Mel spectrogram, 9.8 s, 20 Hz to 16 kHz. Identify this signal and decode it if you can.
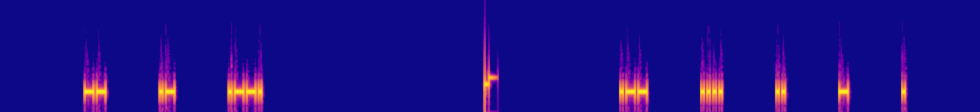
Morse code, heard as a keyed tone, about 37 wpm, spaced as for 14 wpm, 690 Hz. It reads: MAP WHITE
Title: 6x Character Spacing - Top 500 Words - 40wpm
